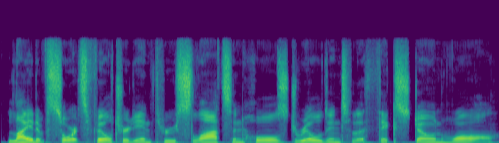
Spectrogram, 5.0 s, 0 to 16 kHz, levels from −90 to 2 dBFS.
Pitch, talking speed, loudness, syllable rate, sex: 105 Hz, 180 wpm, -20 LUFS, 4.4 syllables/s, male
